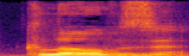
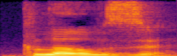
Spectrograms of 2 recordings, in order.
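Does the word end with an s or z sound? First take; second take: z; z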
